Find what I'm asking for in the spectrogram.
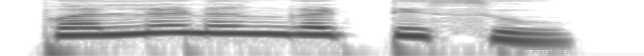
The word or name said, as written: ಪಲ್ಲಣಂಗಟ್ಟಿಸು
